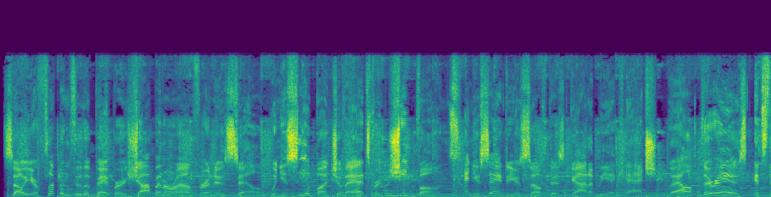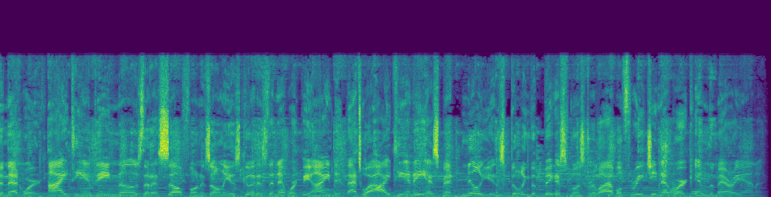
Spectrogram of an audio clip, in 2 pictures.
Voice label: tough and gritty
